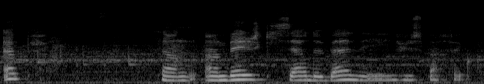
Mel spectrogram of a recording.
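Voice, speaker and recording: A woman's voice: medium pitch, little pitch movement, slow pace, warm tone, soft background music. A woman giving a casual makeup tutorial as a beauty vlogger, chatty and thinking aloud with lots of fillers.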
